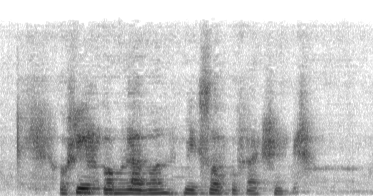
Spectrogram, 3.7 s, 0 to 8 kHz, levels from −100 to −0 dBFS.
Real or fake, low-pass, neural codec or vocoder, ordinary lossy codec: fake; 7.2 kHz; codec, 32 kHz, 1.9 kbps, SNAC; MP3, 64 kbps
